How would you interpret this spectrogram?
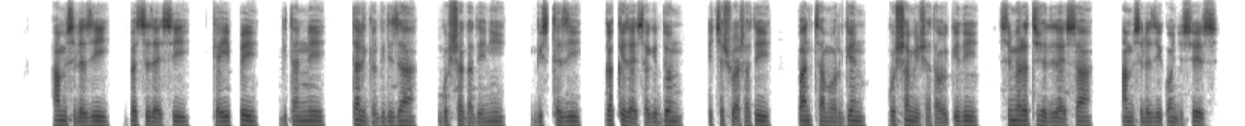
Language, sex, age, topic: Gamo, male, 25-35, agriculture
